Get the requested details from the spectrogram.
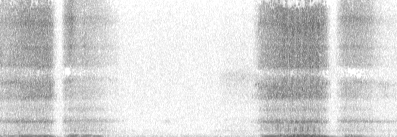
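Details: Deep, rumbling snores on each in-breath with quiet pauses between breaths: ordinary heavy snoring from a sleeping male.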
